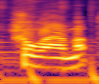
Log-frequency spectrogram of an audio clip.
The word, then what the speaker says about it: Cowaramup: I was going to ask you, as an ignorant Eastern state person, exactly how to pronounce it. Right, so. yeah, Cowaramup, the small O in the logo.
